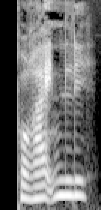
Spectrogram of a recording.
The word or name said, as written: påregnelig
